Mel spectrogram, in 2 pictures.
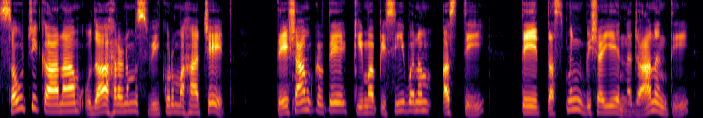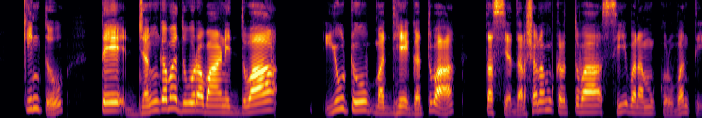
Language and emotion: Sanskrit, neutral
